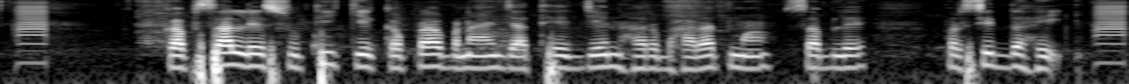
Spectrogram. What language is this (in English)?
Chhattisgarhi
